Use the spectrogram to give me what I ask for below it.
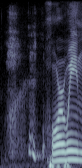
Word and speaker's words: Horween: mic the first time horween leather no i okay it's a strong first syllable there it is whatever it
